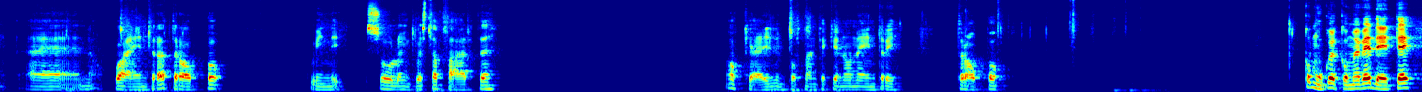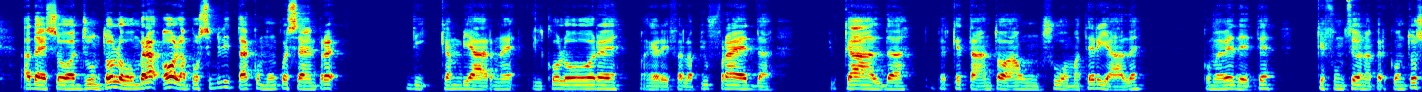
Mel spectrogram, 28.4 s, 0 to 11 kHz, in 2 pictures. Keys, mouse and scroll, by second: 1.2 shift+space, 1.7 ctrl+z, 3.1 click, 4.3 shift+space, 7.9 shift+space, 8.6 ctrl+click, 8.6 ctrl+middle click, 9.3 shift+click, 9.3 shift+middle click, 10.3 shift+Left, 11.3 shift+space, 14.6 click, 15.7 middle click, 16.6 click.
